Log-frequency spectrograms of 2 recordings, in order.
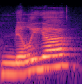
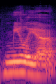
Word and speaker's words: milia: bumpy which is called milia it's Melia I can't remember how to pronounce it m-i-l-i-a milia and it's not it's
